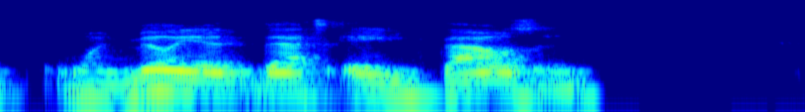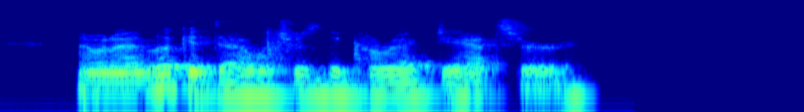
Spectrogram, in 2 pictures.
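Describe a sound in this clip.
A man speaks calmly and explains, close to a microphone.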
